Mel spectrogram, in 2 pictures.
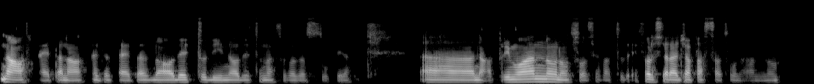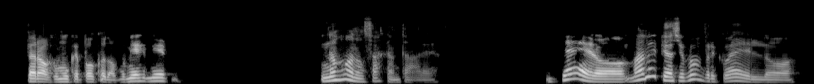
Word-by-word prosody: No, 110 Hz, -, +4 dB
aspetta, 95 Hz, -2 st, -8 dB
no, 95 Hz, -1 st, -2 dB
aspetta, 100 Hz, +1 st, -12 dB
aspetta. 100 Hz, 0 st, -8 dB
No, 105 Hz, 0 st, -5 dB
ho 105 Hz, 0 st, 0 dB
detto 110 Hz, +1 st, -5 dB
di 105 Hz, -1 st, -7 dB
no, 105 Hz, -, -6 dB
ho -, -, -4 dB
detto 100 Hz, 0 st, -16 dB
una 100 Hz, -1 st, -10 dB
s -, -, -26 dB
una 100 Hz, +1 st, -16 dB
cosa 95 Hz, -1 st, -16 dB
stupida. -, -, -20 dB, 0.7 s
Uhm, 105 Hz, -1 st, -2 dB
no, 95 Hz, -3 st, -6 dB
primo 115 Hz, +1 st, 0 dB
anno 125 Hz, 0 st, +2 dB
non 105 Hz, -2 st, -4 dB
so 100 Hz, -, -13 dB
se 95 Hz, -, -21 dB
fatto 100 Hz, 0 st, -21 dB
dei -, -, -20 dB
forse -, -, -3 dB
era -, -, +1 dB
già -, -, -3 dB
passato -, -, -11 dB
un 95 Hz, -, -21 dB
anno, 95 Hz, +1 st, -23 dB, 0.5 s
però 140 Hz, -1 st, +7 dB
comunque 130 Hz, 0 st, 0 dB
poco 130 Hz, -1 st, +1 dB
dopo. 120 Hz, +4 st, -4 dB
Mi 145 Hz, -, +6 dB
è 150 Hz, 0 st, +4 dB
mi 155 Hz, +2 st, +1 dB
è 155 Hz, -, +3 dB, 1.5 s
No! 200 Hz, +7 st, +4 dB
Non 140 Hz, -8 st, -1 dB
sa 150 Hz, +3 st, -7 dB
cantare! 110 Hz, -5 st, -15 dB, 1.1 s
Zero! 130 Hz, -, +5 dB
Ma 170 Hz, +11 st, +1 dB
a -, -, +6 dB
me 375 Hz, +1 st, +1 dB
piace 175 Hz, -, +3 dB
proprio 230 Hz, +2 st, -2 dB
per 145 Hz, -8 st, -6 dB
quello! 115 Hz, -9 st, -5 dB
110 Hz, 190 wpm, -20 LUFS, 105-140 Hz, 1.5 s, però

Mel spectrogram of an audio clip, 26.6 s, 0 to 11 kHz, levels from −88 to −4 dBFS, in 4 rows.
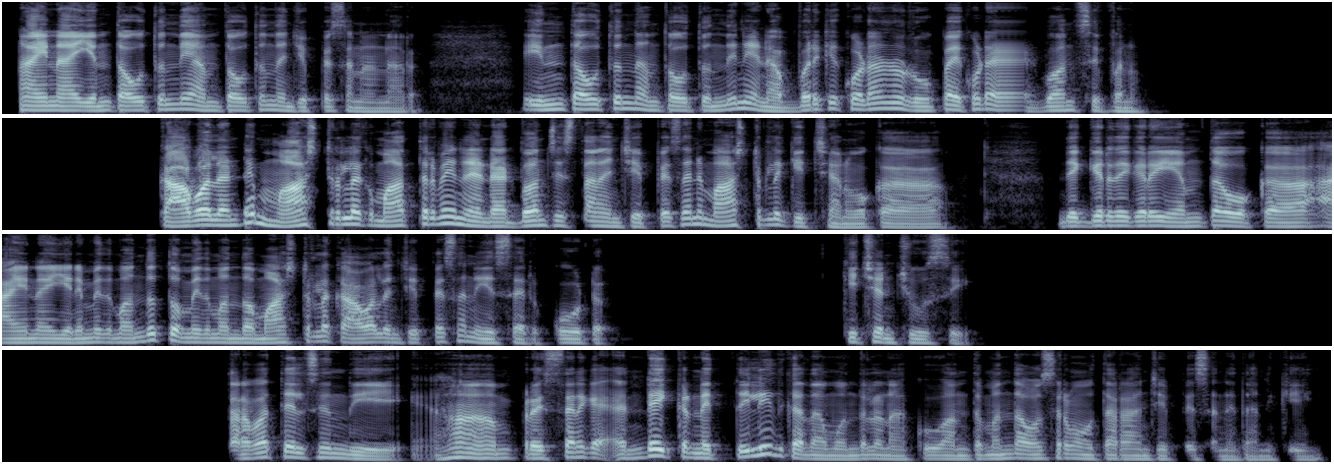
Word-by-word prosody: ఆయన 125 Hz, -1 st, +8 dB, 0.2 s
ఇంతవుతుంది, 125 Hz, +5 st, 0 dB
అంతవుతుందని 120 Hz, 0 st, -3 dB
చెప్పేసనన్నారు. 95 Hz, -6 st, -8 dB, 0.6 s
ఇంతవుతుంది, 150 Hz, +3 st, 0 dB
అంతవుతుంది 120 Hz, +2 st, -3 dB
నేనెవ్వరికి 125 Hz, -, -1 dB
కూడానూ 165 Hz, +3 st, +1 dB
రూపాయి 110 Hz, -, +1 dB
కూడా 155 Hz, -, +2 dB, 0.2 s
అడ్వాన్సివ్వను. 95 Hz, -4 st, -5 dB, 1.8 s
కావాలంటే, 150 Hz, -, +7 dB, 0.2 s
మాస్టర్‌లకు 175 Hz, -4 st, +4 dB
మాత్రమే 180 Hz, +8 st, +2 dB
నేనడ్వాన్సిస్తానని 130 Hz, 0 st, +3 dB
చెప్పే‌సని 175 Hz, +8 st, -2 dB
మాస్టర్‌లకిచ్చాను, 125 Hz, -, -2 dB
ఒకా 105 Hz, -, -2 dB, 0.9 s
దెగ్గిర, 135 Hz, +2 st, +3 dB
దెగ్గిర 135 Hz, 0 st, +2 dB
ఎంత 125 Hz, +4 st, -3 dB
ఒకా, 115 Hz, 0 st, -1 dB, 0.3 s
ఆయన 115 Hz, +1 st, +2 dB, 0.2 s
ఎనిమిది 120 Hz, +2 st, -3 dB
మందో, 130 Hz, +10 st, -1 dB
తొమ్మిది 125 Hz, -1 st, -2 dB
మందో 115 Hz, -1 st, -1 dB
మాస్టర్లు 115 Hz, +6 st, -2 dB
కావాలని 120 Hz, +1 st, -1 dB
చెప్పేస‌నేశారు 110 Hz, -7 st, -5 dB
కోట్. 105 Hz, -1 st, -4 dB, 1.2 s
కిచెన్ 110 Hz, -, -1 dB
చూసి. 100 Hz, -4 st, -7 dB, 3.0 s
తర్వాత 135 Hz, +5 st, +2 dB
తెలిసిందీ. 135 Hz, -8 st, -1 dB, 0.3 s
అహా! 140 Hz, +6 st, +1 dB, 0.3 s
ప్రస్తుతానికి 130 Hz, +5 st, +1 dB
అంటే, 125 Hz, +9 st, +1 dB
ఇక్కడ 180 Hz, -, -2 dB
నాకు -, -, -1 dB
తెలీదు 195 Hz, +5 st, +2 dB
కదా! 105 Hz, -, -1 dB
ముందల 100 Hz, +3 st, -5 dB
నాకు 95 Hz, +2 st, -10 dB
అంతమందవసరమవుతారా 110 Hz, 0 st, -4 dB
అని 95 Hz, -, -10 dB
చెప్పేసనేదానికి. 85 Hz, -2 st, -11 dB
120 Hz, 105 wpm, -26 LUFS, 110-145 Hz, 3.0 s, ఆయన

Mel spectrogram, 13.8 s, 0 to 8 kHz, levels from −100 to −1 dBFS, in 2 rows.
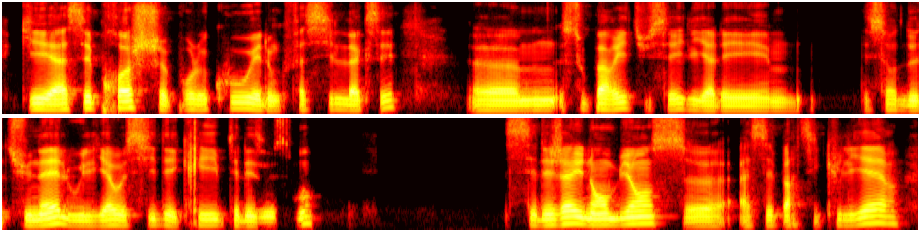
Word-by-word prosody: qui 105 Hz, 0 st, +3 dB
est 100 Hz, -, +8 dB
assez 100 Hz, +4 st, +4 dB
proche 125 Hz, +3 st, +4 dB
pour 100 Hz, -, -5 dB
le 95 Hz, -1 st, -2 dB
coup 115 Hz, +2 st, -2 dB
et 100 Hz, -, +5 dB
donc 85 Hz, 0 st, -4 dB
facile 95 Hz, +2 st, -7 dB
d'accès- 120 Hz, +8 st, -1 dB, 0.6 s
hem, 90 Hz, 0 st, +1 dB
sous -, -, -9 dB
Paris, 105 Hz, +3 st, +3 dB
tu -, -, -16 dB
sais, 100 Hz, +1 st, -4 dB
il 100 Hz, -3 st, -7 dB
y 85 Hz, -1 st, +1 dB
a 85 Hz, -, +1 dB
des 80 Hz, -1 st, -2 dB, 0.7 s
sortes 95 Hz, -2 st, -7 dB
de 85 Hz, 0 st, -2 dB
tunnels 105 Hz, +8 st, +3 dB
où 95 Hz, -, -4 dB
il 90 Hz, -1 st, -4 dB
y 95 Hz, -, 0 dB
a 100 Hz, -, +5 dB
aussi 100 Hz, +1 st, -4 dB
des 105 Hz, -, -4 dB
cryptes 105 Hz, 0 st, -5 dB
et -, -, -2 dB
des 90 Hz, -1 st, -3 dB
ossements 90 Hz, -, -7 dB, 1.4 s
c'est 100 Hz, -, -7 dB
déjà 105 Hz, +6 st, +5 dB
une 125 Hz, -4 st, +4 dB
ambiance, 125 Hz, +4 st, +2 dB
heu, 85 Hz, +1 st, -3 dB
assez -, -, -8 dB
particulière, 130 Hz, +7 st, -3 dB
100 Hz, 175 wpm, -21 LUFS, 90-110 Hz, 1.4 s, est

